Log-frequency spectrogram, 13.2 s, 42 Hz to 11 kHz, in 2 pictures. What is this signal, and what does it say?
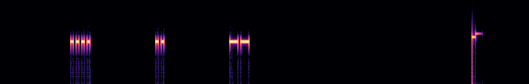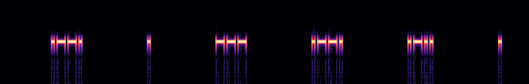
Morse code, heard as a keyed tone, about 34 wpm, spaced as for 10 wpm, 700 Hz. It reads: HIM PEOPLE
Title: 8x Character Spacing - Top 100 Words - 35wpm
